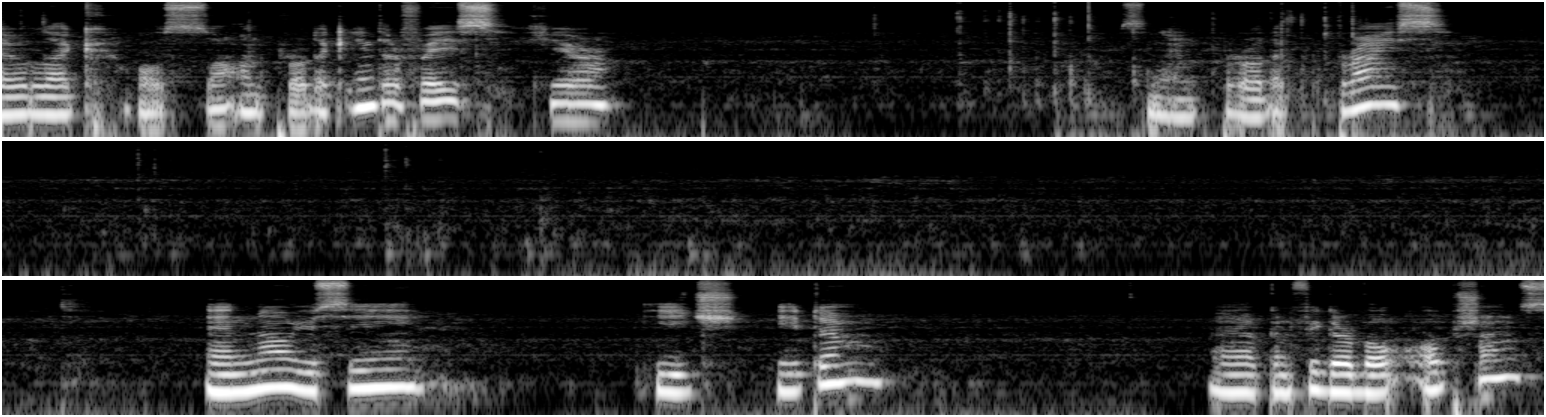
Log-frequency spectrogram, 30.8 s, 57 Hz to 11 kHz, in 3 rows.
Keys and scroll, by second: 0.0 super+c, 1.7 super+v, 3.0 space, 6.3-9.3 typing, 11.3 super+c, 13.7 super+..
